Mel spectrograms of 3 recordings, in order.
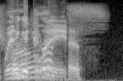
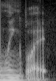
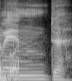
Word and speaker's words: Windblade: I keep saying Wingblade. Is it Wingblade or Windblade? Wind. Okay.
